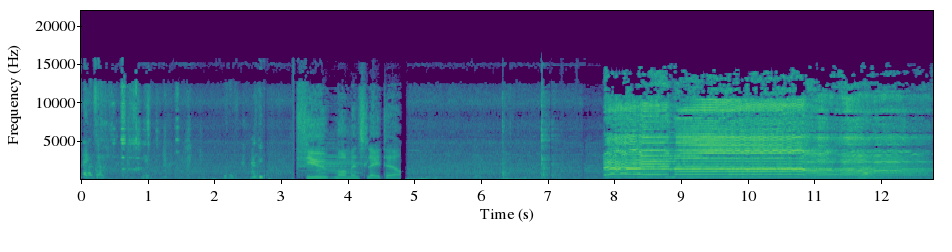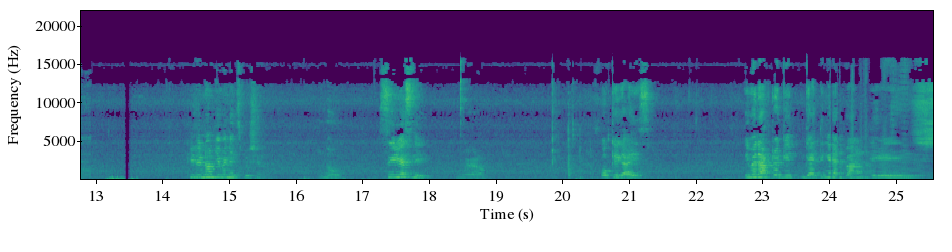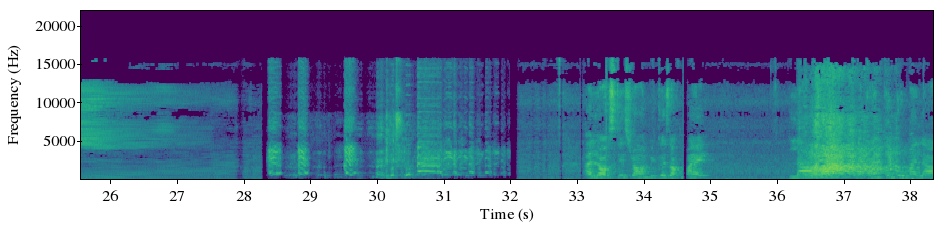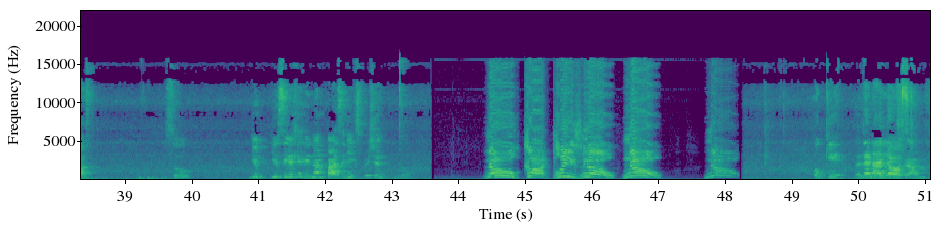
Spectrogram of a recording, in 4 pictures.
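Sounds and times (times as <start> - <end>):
background music: 3.2 - 4.3
woman laughing and giggling: 28.4 - 32.0, 36.4 - 38.1.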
